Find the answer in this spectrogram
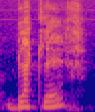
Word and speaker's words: Blackler: Et puis alors après, il faut dire Blaclair, voilà, Bergeau-Blaclair, qui nous arrive lointainement de Bordeaux, où elle a fait ses études et où elle a passé son doctorat.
